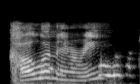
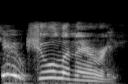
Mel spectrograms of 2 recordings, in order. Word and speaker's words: culinary: pronunciations colonary Kary no look two pronunciations two colonary culinary they're both there well a CU ball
